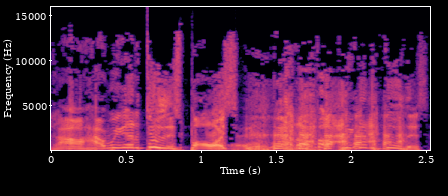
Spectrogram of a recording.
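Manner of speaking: high, loud taunting shout; acted screaming. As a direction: imitate a raging man challenging everyone around. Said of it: "he's just fucking screaming".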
